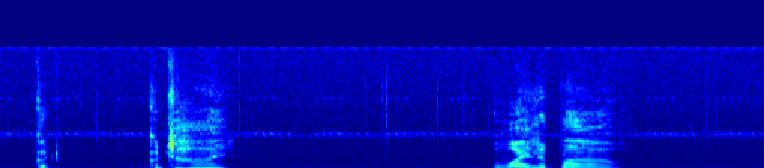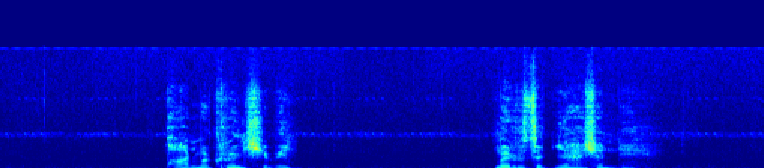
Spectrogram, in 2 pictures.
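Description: A man speaks close by in a low, tense voice.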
